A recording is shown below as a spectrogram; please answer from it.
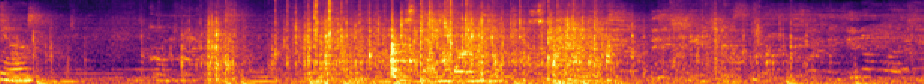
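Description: Plastic bag of frozen stir-fry crinkling and its frozen pieces rattling as they are tipped into a skillet, with background music playing throughout.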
